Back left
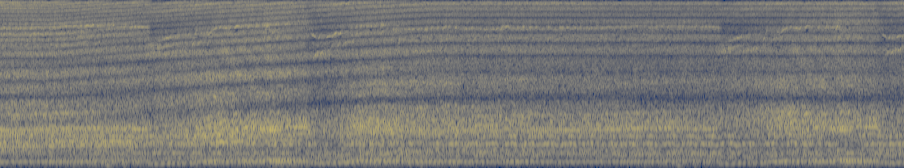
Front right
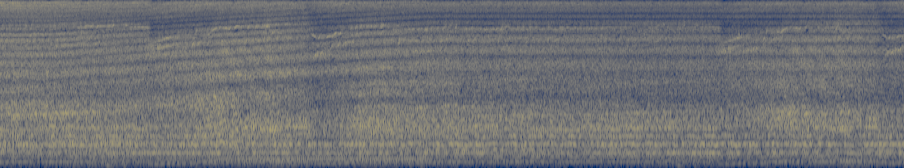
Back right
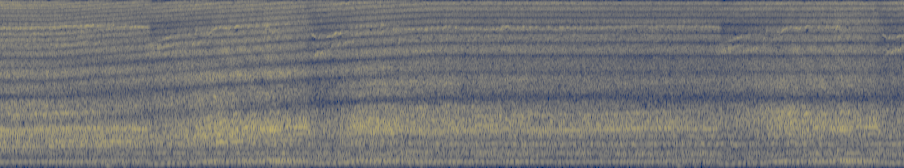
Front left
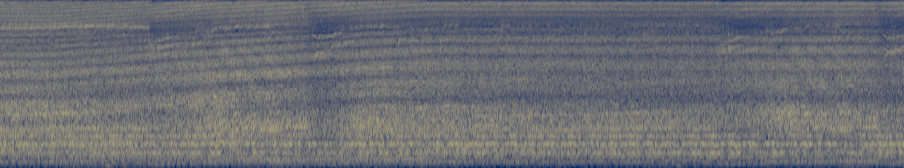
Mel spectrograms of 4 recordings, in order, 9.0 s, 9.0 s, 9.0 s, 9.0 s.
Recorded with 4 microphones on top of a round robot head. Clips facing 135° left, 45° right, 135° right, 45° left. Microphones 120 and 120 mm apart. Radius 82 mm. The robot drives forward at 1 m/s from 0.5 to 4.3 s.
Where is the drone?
175° left.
